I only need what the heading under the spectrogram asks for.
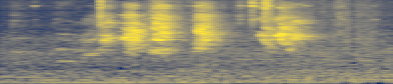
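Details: Indoor budgerigars, blue opaline violet, yellow lutino and green opaline birds, at play with a chain; a cluster of quick, high twittering chirps over a low room hum.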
